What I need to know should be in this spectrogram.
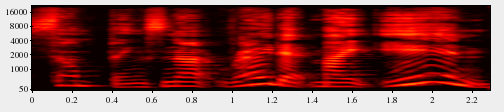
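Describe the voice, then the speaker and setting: A woman's put-on character voice, medium in pitch and sing-song, at a fairly slow pace. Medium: read story. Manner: singsong.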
